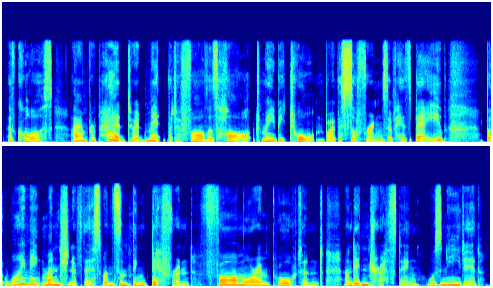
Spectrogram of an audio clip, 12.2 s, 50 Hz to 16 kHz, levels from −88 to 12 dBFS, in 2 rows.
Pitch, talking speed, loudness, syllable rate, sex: 205 Hz, 175 wpm, -20 LUFS, 5.0 syllables/s, female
